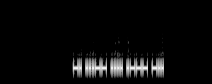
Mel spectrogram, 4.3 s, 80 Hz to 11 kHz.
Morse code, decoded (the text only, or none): N3HJD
